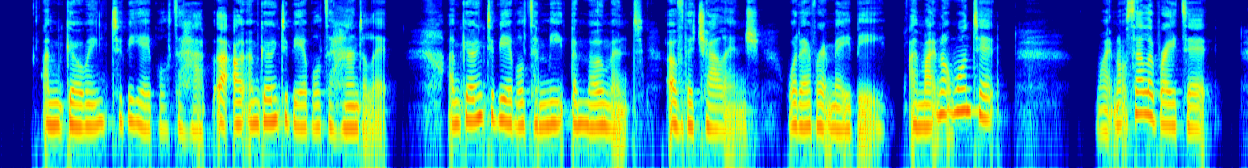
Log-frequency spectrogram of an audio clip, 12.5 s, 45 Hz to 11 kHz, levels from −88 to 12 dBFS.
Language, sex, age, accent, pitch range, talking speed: English, female, 20-39, British, 180-235 Hz, 165 wpm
